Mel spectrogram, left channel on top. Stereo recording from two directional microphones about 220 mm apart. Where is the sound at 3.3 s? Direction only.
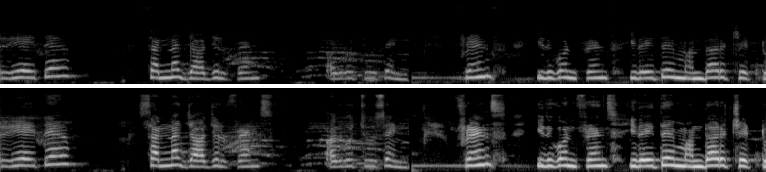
40° right (ahead or behind).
